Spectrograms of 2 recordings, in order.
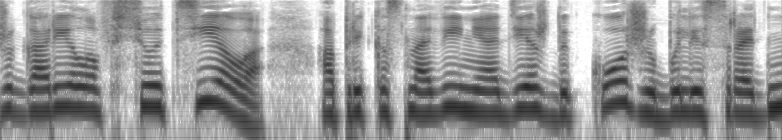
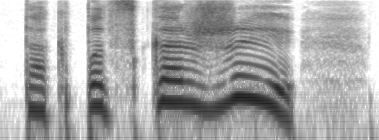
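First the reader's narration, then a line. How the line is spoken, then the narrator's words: Pained rasp. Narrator (Russian): прохрипела я, корчась на кровати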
